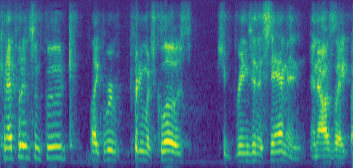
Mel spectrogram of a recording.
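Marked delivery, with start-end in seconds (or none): 0.0-2.9 higher-pitched imitation of a coworker asking; imitated server. Server asking the cook for food at closing, imitated high-pitched. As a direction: put on a high pleading server voice.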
